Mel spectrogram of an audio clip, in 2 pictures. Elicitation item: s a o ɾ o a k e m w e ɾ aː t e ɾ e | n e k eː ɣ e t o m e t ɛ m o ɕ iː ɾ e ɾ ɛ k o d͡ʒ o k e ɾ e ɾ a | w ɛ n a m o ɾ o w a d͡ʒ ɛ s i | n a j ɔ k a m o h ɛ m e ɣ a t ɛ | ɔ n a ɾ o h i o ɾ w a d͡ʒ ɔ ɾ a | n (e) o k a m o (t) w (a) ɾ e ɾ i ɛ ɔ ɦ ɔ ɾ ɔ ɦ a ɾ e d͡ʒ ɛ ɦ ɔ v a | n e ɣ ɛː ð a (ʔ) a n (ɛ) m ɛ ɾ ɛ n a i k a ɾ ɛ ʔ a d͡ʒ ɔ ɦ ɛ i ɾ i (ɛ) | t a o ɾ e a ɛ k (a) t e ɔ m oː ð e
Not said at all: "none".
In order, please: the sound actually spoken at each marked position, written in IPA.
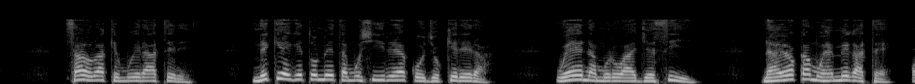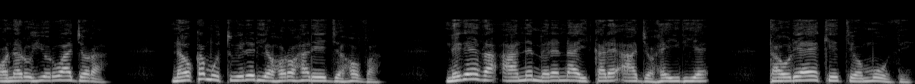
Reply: a, t, e, ʔ, ɛ, ɛ, e

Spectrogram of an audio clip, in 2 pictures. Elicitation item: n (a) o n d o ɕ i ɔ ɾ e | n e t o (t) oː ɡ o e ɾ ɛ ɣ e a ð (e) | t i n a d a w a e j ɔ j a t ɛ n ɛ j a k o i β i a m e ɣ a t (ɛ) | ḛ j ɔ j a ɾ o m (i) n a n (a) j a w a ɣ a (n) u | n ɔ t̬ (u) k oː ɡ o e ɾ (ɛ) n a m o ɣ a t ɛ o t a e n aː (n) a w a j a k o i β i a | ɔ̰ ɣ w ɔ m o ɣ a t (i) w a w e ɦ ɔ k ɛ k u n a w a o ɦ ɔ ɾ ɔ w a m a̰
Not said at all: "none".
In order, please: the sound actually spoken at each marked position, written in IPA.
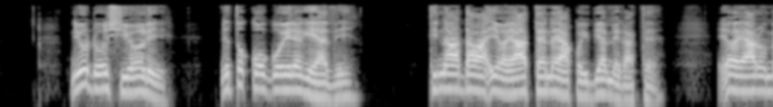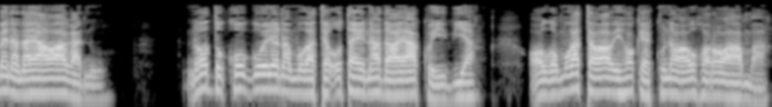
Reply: e, k, e, ɛ, ɛ, a, n, o, ɛ, d, ɛ

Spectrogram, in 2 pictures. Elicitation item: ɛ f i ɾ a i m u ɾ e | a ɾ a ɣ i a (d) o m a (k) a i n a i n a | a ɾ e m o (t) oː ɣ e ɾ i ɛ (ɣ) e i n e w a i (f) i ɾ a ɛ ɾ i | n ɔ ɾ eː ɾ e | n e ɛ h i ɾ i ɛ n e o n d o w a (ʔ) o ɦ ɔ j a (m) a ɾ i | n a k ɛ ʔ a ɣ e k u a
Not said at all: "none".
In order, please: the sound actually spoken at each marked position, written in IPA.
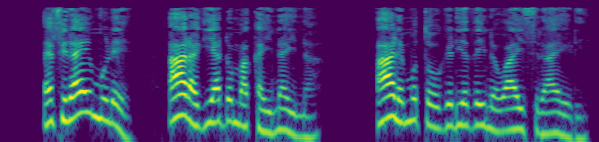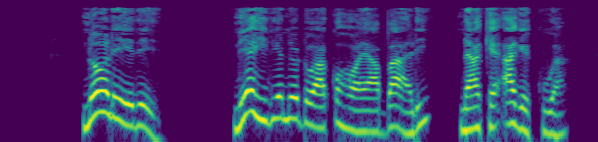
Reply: d, k, t, ð, s, k, b

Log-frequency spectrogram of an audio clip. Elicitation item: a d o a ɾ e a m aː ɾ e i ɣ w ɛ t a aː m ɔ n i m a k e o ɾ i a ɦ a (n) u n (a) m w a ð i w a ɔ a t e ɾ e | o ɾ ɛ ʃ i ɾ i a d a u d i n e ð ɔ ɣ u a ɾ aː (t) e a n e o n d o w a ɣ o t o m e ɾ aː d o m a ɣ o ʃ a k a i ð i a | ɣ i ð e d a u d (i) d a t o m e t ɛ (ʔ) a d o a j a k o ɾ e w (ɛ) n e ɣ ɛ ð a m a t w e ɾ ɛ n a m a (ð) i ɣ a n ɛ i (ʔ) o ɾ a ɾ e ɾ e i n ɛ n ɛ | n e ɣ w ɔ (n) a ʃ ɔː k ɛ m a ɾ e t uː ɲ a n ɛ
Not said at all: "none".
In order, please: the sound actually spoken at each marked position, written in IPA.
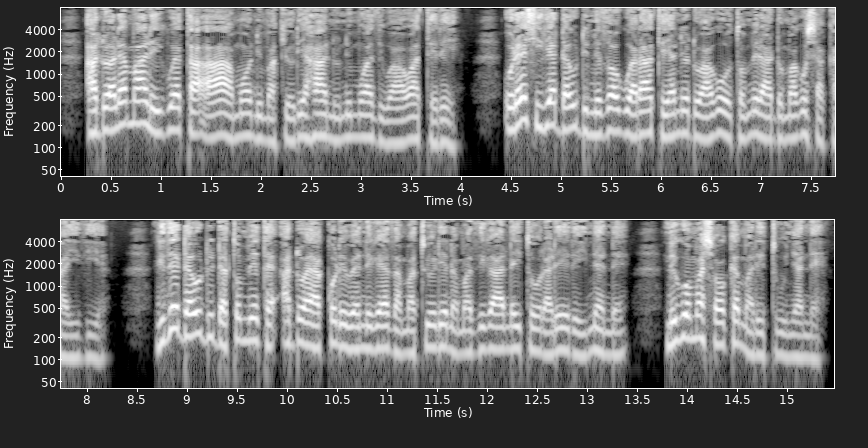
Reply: n, i, t, i, ʔ, ɛ, ð, t, m

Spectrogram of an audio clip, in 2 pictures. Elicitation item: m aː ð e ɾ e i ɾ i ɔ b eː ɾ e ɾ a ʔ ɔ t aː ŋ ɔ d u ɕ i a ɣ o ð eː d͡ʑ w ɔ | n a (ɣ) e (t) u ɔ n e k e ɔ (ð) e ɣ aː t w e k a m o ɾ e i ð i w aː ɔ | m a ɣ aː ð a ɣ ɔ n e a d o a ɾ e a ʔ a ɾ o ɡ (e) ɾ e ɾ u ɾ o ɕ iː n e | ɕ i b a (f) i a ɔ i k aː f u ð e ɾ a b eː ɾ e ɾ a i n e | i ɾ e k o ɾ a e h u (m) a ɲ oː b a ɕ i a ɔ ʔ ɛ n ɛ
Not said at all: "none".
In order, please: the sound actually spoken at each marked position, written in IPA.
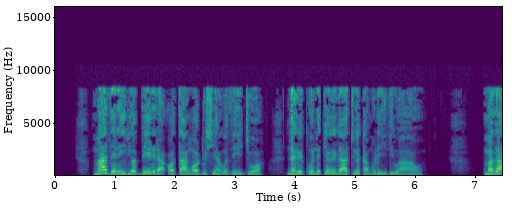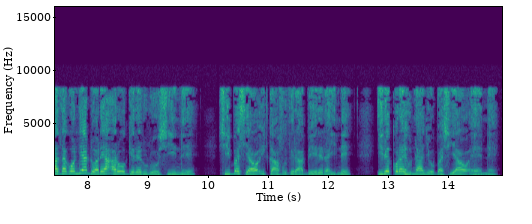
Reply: ɣ, k, ɣ, e, ɕ, n

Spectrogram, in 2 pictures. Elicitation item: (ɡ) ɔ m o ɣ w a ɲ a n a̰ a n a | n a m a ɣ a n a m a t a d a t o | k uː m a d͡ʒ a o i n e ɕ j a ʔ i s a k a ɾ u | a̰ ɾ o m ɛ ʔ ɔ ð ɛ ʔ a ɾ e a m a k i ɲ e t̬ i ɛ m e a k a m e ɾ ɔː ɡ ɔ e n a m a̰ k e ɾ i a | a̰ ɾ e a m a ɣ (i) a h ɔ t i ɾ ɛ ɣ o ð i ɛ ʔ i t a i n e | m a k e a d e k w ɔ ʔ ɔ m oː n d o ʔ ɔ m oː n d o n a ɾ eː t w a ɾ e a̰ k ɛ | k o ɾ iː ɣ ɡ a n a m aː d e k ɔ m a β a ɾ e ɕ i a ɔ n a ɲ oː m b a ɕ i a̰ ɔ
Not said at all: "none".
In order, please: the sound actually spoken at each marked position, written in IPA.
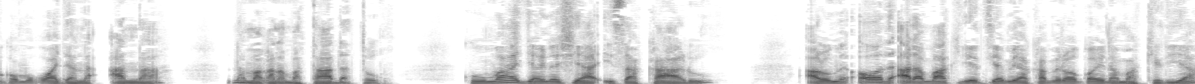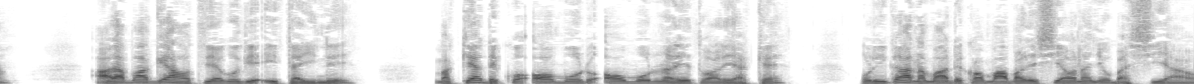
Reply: ɡ, e

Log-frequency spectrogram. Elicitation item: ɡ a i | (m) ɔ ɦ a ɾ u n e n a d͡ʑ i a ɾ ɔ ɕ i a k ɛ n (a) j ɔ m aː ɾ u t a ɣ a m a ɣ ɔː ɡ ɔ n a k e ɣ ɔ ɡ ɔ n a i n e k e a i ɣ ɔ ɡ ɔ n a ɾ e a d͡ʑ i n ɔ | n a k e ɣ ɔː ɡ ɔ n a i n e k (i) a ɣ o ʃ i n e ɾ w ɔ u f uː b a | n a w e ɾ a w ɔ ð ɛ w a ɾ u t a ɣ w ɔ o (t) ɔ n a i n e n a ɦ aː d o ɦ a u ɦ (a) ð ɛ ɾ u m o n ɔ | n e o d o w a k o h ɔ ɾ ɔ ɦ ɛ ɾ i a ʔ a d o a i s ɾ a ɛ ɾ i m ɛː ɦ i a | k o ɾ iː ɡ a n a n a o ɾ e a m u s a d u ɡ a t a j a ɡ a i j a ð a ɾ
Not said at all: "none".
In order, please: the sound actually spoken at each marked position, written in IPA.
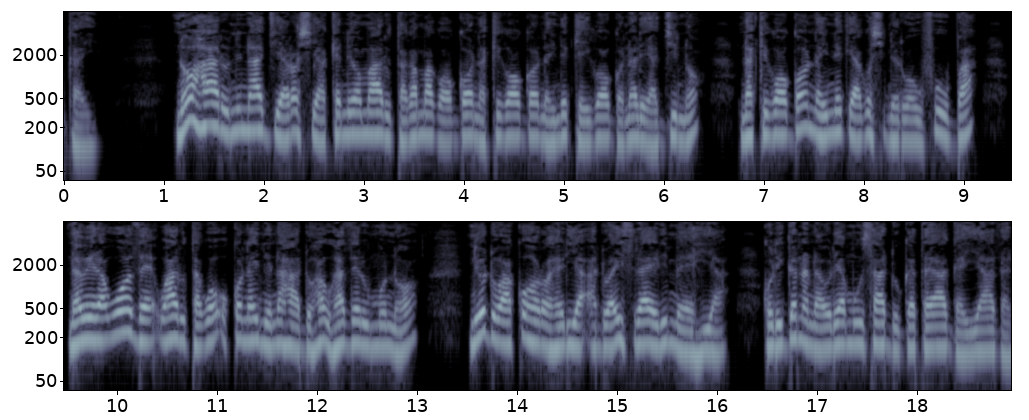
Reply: n, e, e, k, a

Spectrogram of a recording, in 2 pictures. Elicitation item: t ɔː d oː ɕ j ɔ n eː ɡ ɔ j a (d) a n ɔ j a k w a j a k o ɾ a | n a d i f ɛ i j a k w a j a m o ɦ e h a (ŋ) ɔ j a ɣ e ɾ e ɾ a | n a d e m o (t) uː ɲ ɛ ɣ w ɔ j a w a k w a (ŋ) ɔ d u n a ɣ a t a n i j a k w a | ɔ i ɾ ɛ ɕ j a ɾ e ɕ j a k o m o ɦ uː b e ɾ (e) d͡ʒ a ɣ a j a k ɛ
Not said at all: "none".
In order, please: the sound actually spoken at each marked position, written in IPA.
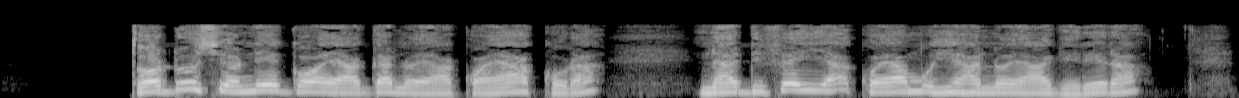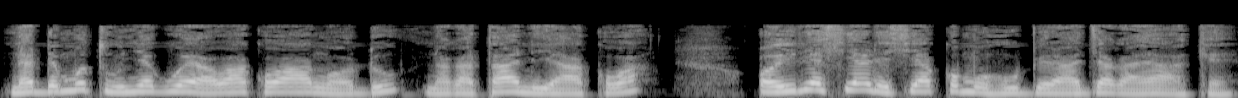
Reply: ɡ, n, t, ŋ, a

